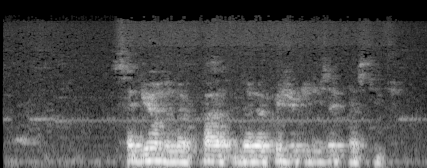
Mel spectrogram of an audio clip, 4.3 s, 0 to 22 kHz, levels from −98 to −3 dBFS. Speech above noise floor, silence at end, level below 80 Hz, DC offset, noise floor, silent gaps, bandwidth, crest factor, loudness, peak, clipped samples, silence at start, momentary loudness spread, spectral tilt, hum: 31 dB; 0.45 s; -42 dBFS; under 0.1%; -47 dBFS; none; 14 kHz; 16 dB; -16 LUFS; -2 dBFS; under 0.1%; 0.2 s; 11 LU; -8.5 dB/octave; none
